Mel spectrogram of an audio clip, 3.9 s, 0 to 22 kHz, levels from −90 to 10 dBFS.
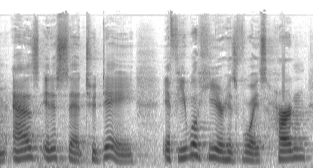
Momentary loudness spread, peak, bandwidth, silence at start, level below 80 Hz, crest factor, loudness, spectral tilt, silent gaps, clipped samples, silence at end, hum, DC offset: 11 LU; 0 dBFS; 17.5 kHz; 0 s; -60 dBFS; 20 dB; -20 LUFS; -4 dB/octave; none; under 0.1%; 0 s; none; under 0.1%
